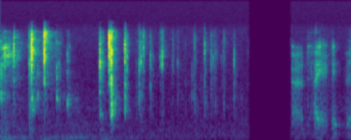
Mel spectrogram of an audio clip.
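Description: Someone types a password on a computer keyboard: a quick, uneven run of crisp key taps, then a brief silent pause before a few more keystrokes follow, close and clear with no talking.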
